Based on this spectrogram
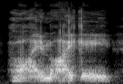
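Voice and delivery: low, loud growled greeting; growling. Retold or imitated. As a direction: growl the name like a monster. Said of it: "I growled at him".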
